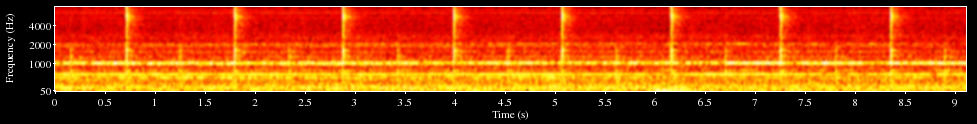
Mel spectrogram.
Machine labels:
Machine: valve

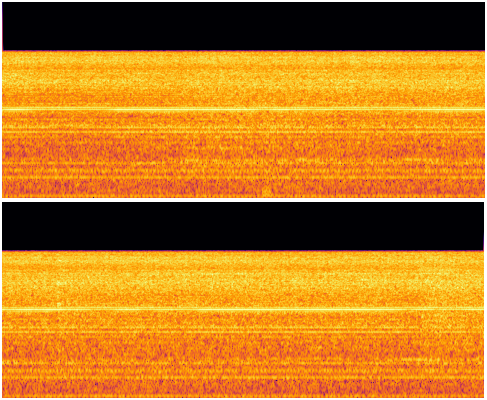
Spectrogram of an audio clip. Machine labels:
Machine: pump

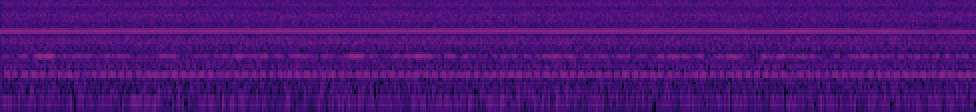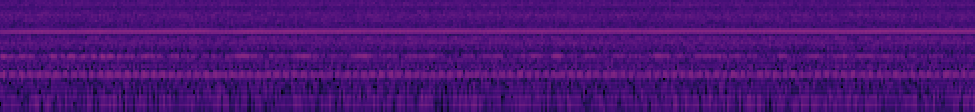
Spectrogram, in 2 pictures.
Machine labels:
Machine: pump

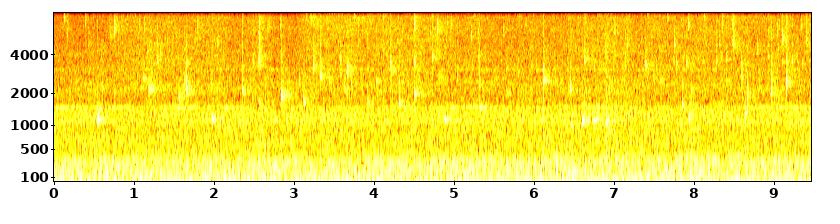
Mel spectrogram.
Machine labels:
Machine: pump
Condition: normal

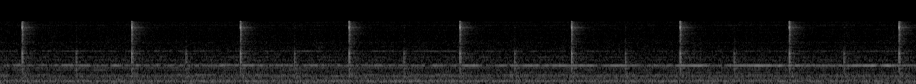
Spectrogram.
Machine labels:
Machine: valve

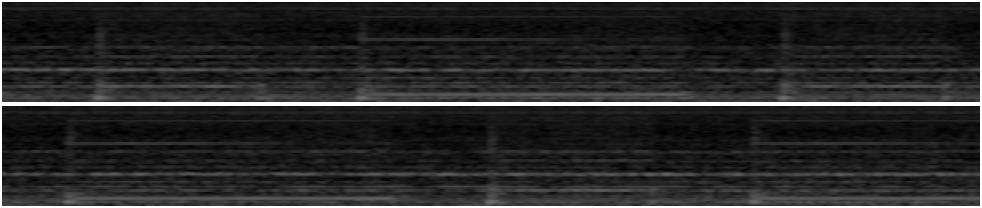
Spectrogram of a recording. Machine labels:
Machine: slide rail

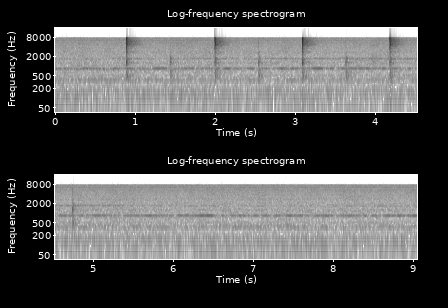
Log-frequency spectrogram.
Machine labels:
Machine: valve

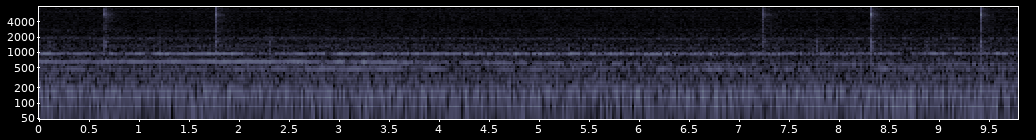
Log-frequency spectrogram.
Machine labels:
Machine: valve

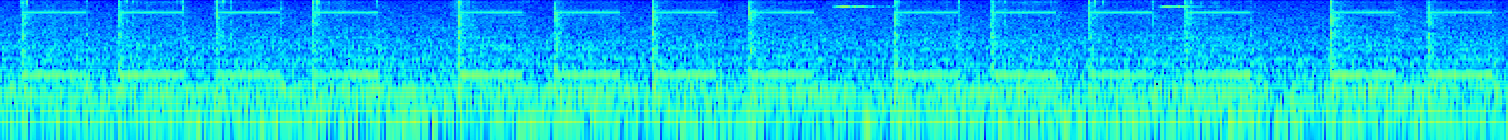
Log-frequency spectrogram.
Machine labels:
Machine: slide rail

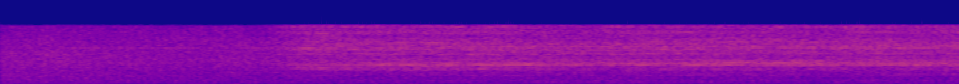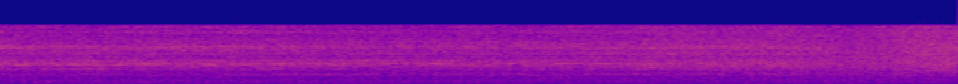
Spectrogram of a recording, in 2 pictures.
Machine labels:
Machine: fan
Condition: normal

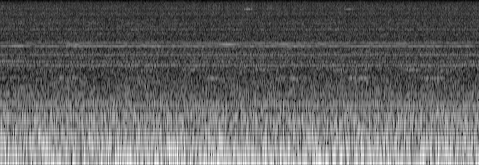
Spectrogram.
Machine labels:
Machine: pump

